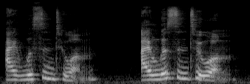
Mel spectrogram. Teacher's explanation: The word them has the th cut out, and instead you're saying them.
